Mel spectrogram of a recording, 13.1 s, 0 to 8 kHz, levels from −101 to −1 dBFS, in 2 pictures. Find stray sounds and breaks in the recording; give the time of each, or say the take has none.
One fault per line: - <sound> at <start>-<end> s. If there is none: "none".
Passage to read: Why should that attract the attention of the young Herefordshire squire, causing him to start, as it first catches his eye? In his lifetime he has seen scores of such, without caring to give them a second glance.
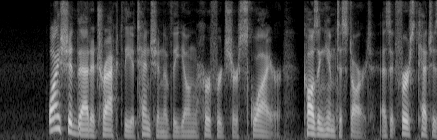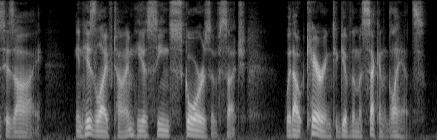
none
